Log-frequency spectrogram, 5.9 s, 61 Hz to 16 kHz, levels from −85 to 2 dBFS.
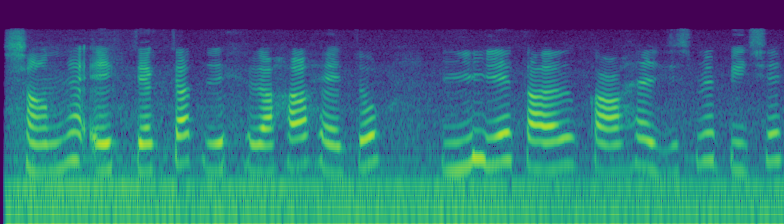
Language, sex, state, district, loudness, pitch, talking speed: Hindi, female, Punjab, Kapurthala, -17 LUFS, 225 Hz, 130 wpm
